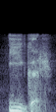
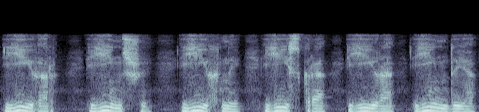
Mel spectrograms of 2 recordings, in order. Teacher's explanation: А ў пачатку слова і схаваная тая непрыкметная розніца. У расейскай мове «і», так званы цвёрды прыступ «ігар», у беларускай «і», мяккі старт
